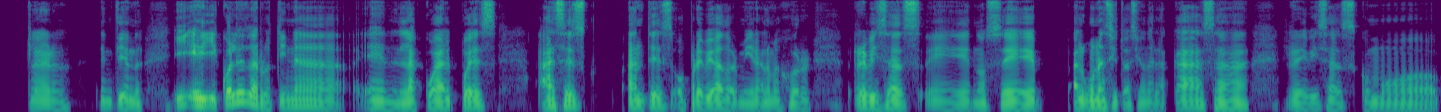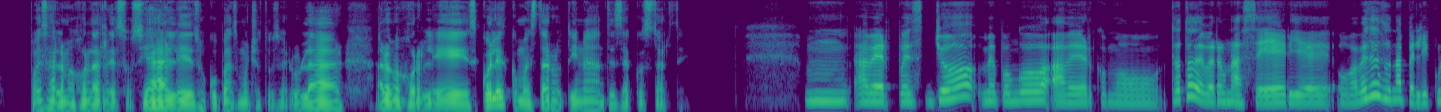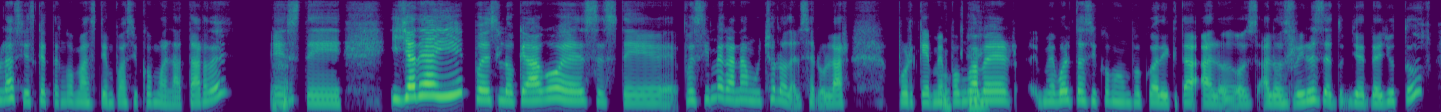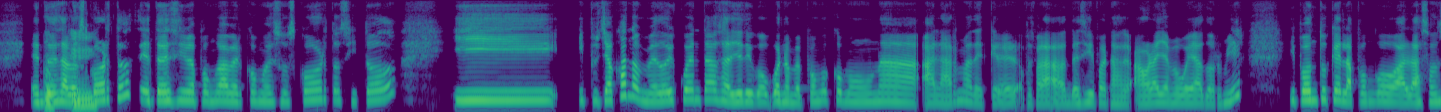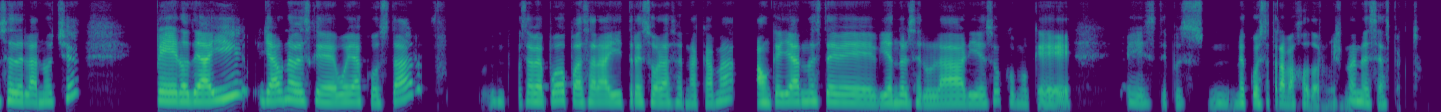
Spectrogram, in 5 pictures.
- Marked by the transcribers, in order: none
- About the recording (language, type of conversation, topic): Spanish, advice, ¿Cómo puedo manejar el insomnio por estrés y los pensamientos que no me dejan dormir?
